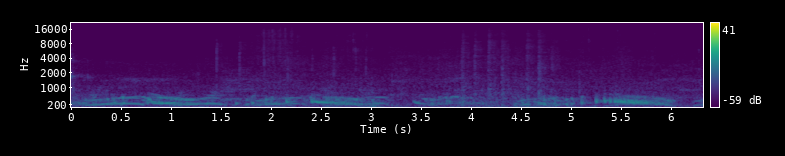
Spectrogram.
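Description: Pigeons coo in overlapping, rolling phrases, several birds calling close by in a steady, soft chorus with faint background rustling.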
